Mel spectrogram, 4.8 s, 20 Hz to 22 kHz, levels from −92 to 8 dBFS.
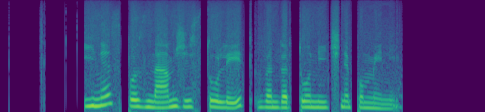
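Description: From start to end, the speech carries heavy 1-bit DFPWM compression damage. Each sample keeps only a single up-or-down step for an adaptive level, so the coarse quantisation leaves strong broadband noise. The voice sounds fuzzy and crackly, with its treble sunk in hiss, which fits a stream of about 48 kbps. A spectrogram shows a dense noise floor across the whole band that swamps the upper harmonics, and the waveform looks grainy and jagged.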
